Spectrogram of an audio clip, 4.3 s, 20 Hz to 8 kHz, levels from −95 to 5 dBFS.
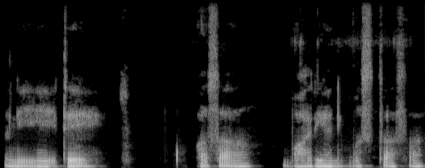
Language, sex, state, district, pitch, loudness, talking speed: Marathi, male, Maharashtra, Pune, 130 Hz, -25 LUFS, 110 wpm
